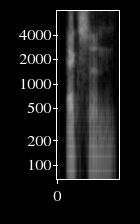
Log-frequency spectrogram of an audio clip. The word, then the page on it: exon: American English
